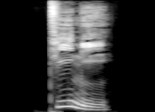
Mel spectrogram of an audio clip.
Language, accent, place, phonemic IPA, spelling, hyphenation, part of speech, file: German, Germany, Berlin, /ˈtiːni/, Teenie, Tee‧nie, noun, De-Teenie.ogg
- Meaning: teenager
